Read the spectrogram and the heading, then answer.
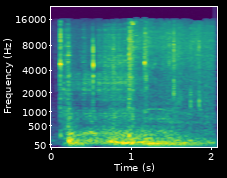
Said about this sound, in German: Ich habe schon jahrelang nicht mehr das Geräusch von einem Wolga-Motor gehört.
